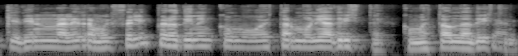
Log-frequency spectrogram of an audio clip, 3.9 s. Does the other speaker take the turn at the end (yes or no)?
no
